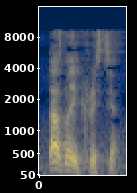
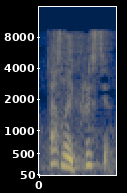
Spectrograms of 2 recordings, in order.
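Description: First: Said in the usual way. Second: Softer and higher, leaning on "not"; quiet, higher repeat. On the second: Shown as a demonstration. Preacher repeating a verdict to the congregation, hushed.

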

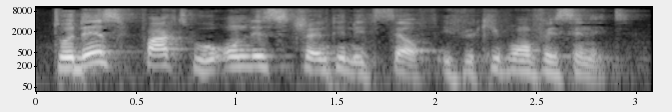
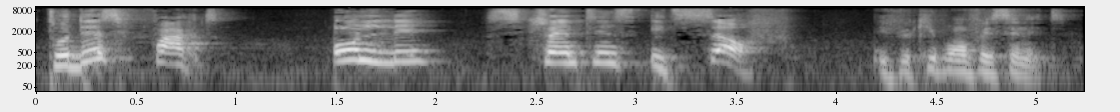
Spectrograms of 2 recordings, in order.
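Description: First: Said in the usual way. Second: "Today's fact only strengthens itself" pitched high, slowly, with pauses; emphatic restatement. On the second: Real, not acted. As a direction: drive home "only strengthens itself", high and drawn out, then let the end drop.

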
